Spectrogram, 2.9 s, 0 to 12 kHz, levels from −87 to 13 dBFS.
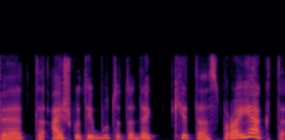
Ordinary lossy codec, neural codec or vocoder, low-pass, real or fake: MP3, 96 kbps; codec, 16 kHz, 4.8 kbps, FACodec; 7.2 kHz; fake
